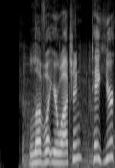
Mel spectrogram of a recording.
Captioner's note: voiceover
